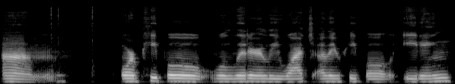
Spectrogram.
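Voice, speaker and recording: A woman's voice: very deep voice, little pitch movement, measured pace, clear, resonant tone, dry recording. A woman chatting casually on a live stream while she eats and works, rambling with many ums and likes. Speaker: livestreamer and web content creator.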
